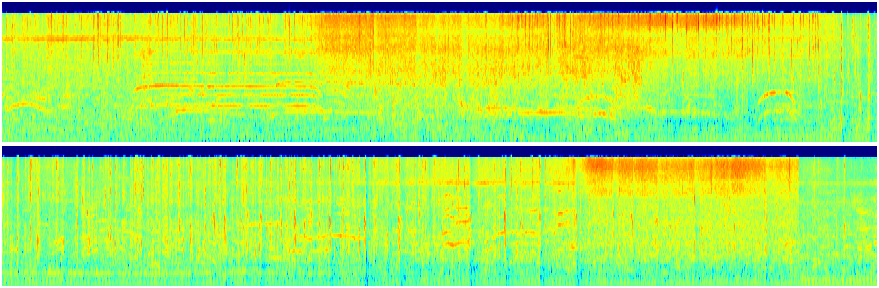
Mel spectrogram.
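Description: Fire hose spraying water into a burning room, the flames hissing into steam, over a steady low engine hum. A watching crowd's voices and calls come through.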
